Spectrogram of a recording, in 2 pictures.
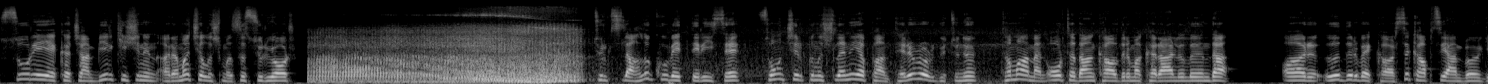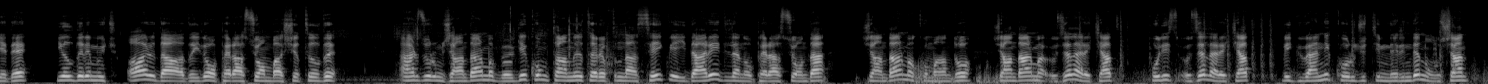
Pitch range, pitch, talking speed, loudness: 165-195 Hz, 180 Hz, 115 wpm, -25 LUFS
